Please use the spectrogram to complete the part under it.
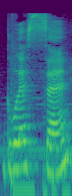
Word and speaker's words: glisten: Tem esse T, o T é mudo, glisten, que nem na palavra listen.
